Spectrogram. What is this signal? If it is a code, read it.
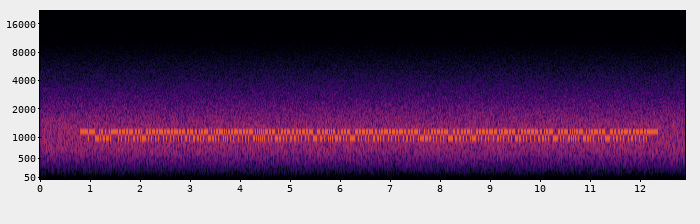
RTTY (50 baud, 170 Hz shift), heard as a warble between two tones, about 1060 Hz centre, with radio static and a narrow filter. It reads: 0308 6146 8906 5823 5837 1854 5221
